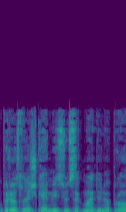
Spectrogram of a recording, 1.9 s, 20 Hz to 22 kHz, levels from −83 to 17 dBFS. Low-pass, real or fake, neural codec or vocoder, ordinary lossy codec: 10.8 kHz; real; none; AAC, 32 kbps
